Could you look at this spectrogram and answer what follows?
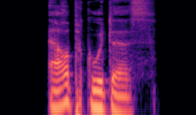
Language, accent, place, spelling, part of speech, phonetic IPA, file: German, Germany, Berlin, Erbgutes, noun, [ˈɛʁpˌɡuːtəs], De-Erbgutes.ogg
- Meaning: genitive singular of Erbgut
